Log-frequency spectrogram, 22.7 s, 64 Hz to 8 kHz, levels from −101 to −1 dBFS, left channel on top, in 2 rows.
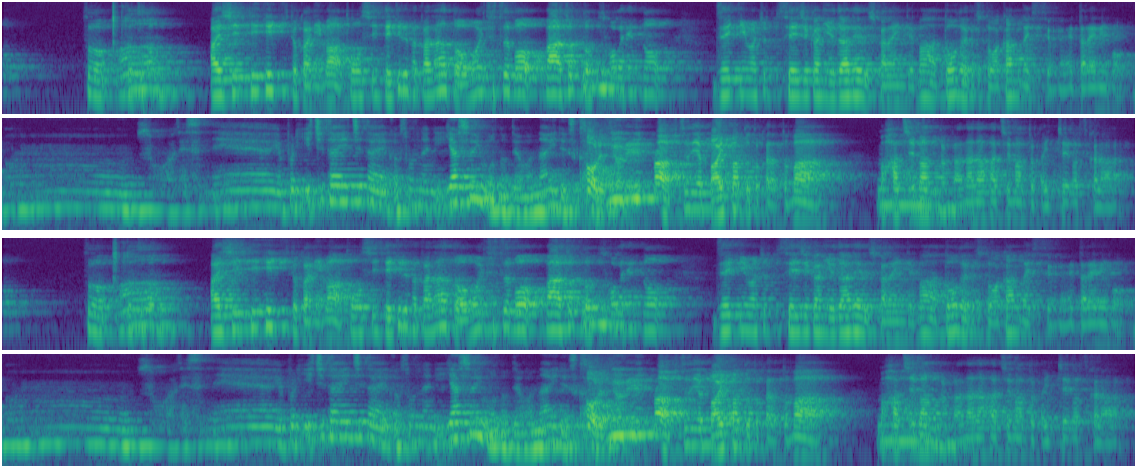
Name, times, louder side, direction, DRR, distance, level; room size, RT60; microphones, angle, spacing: voice 1, 1.1-1.6 5.8-6.2 11.3-17.8 20.1-20.8, left 1 dB, 60° left, 2 dB, 4.4 m, -34 dB
voice 2, 2.1-6.6 7.1-11.2 17.1-18.7 19.0-19.5 20.1-22.5, left 1 dB, 30° left, 2 dB, 2.0 m, -32 dB
21.5 x 14.0 x 8.5 m, 0.96 s
head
